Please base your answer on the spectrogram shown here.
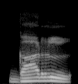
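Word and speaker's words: girl: আর sound করে দেব next এল এল এর জন্য লো তাহলে কি হলো জি আই আর এল গার্ল এখানে কিন্তু আই এর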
